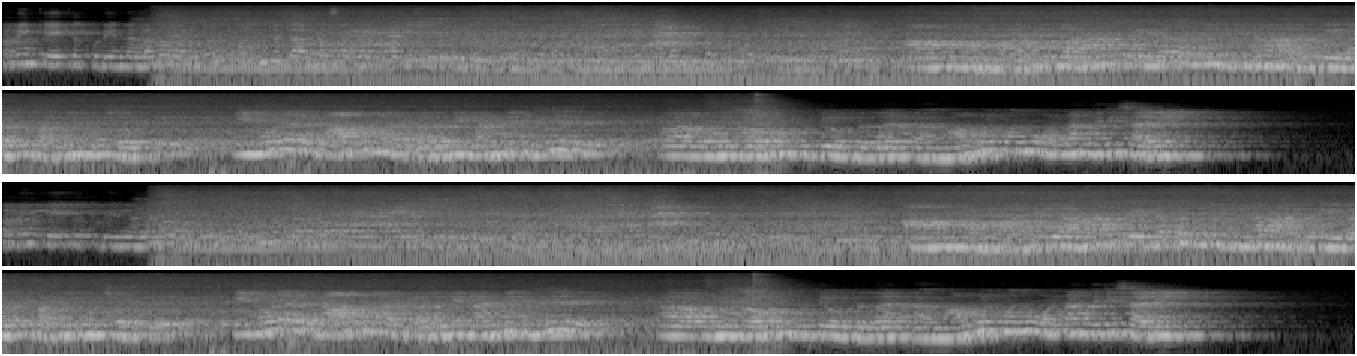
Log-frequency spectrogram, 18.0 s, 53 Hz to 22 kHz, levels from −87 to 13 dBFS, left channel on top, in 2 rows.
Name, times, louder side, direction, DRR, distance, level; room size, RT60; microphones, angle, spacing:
voice 1, 0.0-5.9 6.7-6.8, left 3 dB, 55° left, 2 dB, 0.4 m, -35 dB
sound 1, 0.8-16.1, equal, 80° left, 1.1 m, -42 dB
sound 2, 1.0-14.1, equal, 45° right, 1.4 m, -32 dB
voice 2, 6.0-10.2 10.5-13.0 13.4-16.8, equal, 65° right, -7 dB, 1.2 m, -24 dB
4.6 x 3.2 x 2.3 m, 1.5 s
head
